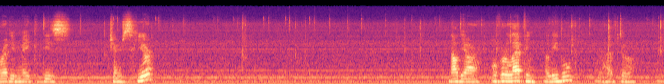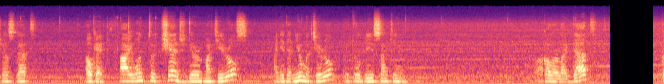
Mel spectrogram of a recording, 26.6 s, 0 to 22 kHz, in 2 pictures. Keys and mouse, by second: 0.4 g, 1.3 middle click, 2.2 g, 3.0 g, 3.4 middle drag, 4.7 shift+click, 5.2 g, 5.8 click, 6.3 g, 6.6-7.0 middle drag, 7.3-7.7 middle drag, 8.1 2, 9.3-9.7 middle drag, 9.9 alt+a, 10.3 alt+z, 11.6 middle drag, 12.1 g, 13.0 shift+drag, 14.8-15.2 middle drag, 15.4 alt+a, 15.6 alt+z, 15.6 1, 15.6 3, 16.6-17.4 middle drag, 21.3 click.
